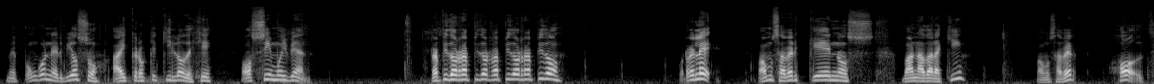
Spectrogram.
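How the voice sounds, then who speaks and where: An excitable man, hosting a let's play video and talking to his viewers as he plays. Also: high voice, normal speed, pauses often, dry recording. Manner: excitable, often addresses viewers as friends. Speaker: gaming channel host.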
